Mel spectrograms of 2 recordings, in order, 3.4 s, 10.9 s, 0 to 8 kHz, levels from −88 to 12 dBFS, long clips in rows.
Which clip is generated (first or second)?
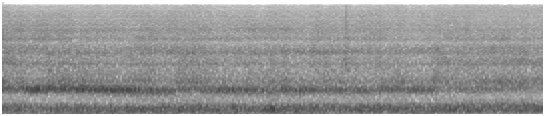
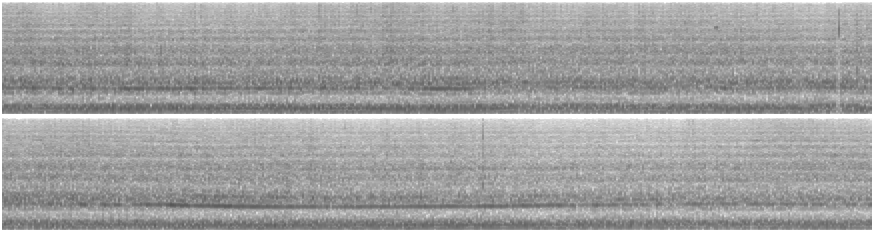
first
